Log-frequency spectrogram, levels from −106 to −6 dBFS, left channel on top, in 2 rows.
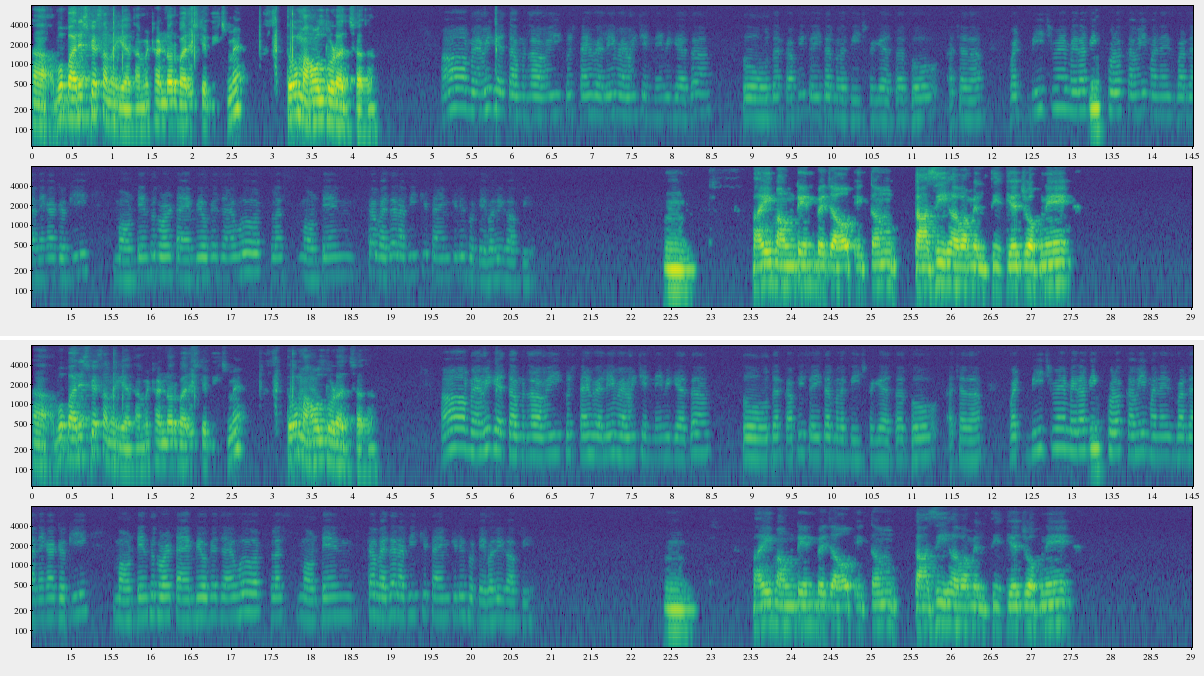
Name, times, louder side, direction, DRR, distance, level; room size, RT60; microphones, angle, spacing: voice 1, 0.0-2.7 3.2-4.3 13.2-13.4 22.4-22.8 23.5-27.6, left 8 dB, 80° left, 0.3 m, -24 dB
voice 2, 5.1-8.5 8.9-11.9 12.2-15.2 15.5-20.8, right 2 dB, 80° right, 0.8 m, -41 dB
3.1 x 2.2 x 3.5 m
head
